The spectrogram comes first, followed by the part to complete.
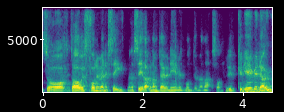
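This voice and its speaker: A man with a northern English accent talks at a very fast pace. His tone is dark and mellow, and his intonation is lively. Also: medium pitch for a man, big swings in loudness. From northern England. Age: 50s. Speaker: martial arts instructor and doorman. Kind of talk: casual chat.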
